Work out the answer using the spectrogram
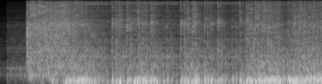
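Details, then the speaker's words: VW air-cooled four-powered custom tracked trike, first start after fueling: engine catches and settles into a steady, even low-pitched chug with no knocks or misses; normal running. "sounding good i'm happy with the way it sounds"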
